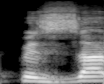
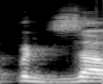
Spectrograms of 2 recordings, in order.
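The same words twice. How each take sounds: First: "پزا" with a plain z, no t sound; wrong pronunciation. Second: "پزا" as "pitza", with a crisp t before the z; correct pronunciation. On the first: Teacher quoting a corrected English word, mispronounced with plain z. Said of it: "پزا نہیں ہوتا". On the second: Teacher mimicking someone correcting English, stressed correct pronunciation. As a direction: say "پزا" with a firm ts in the middle. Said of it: "پزا ہوتا ہے". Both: Shown as a demonstration.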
